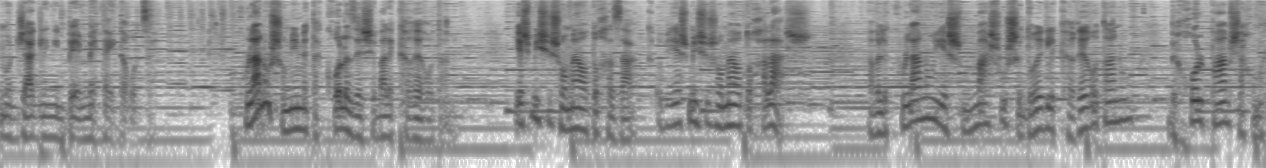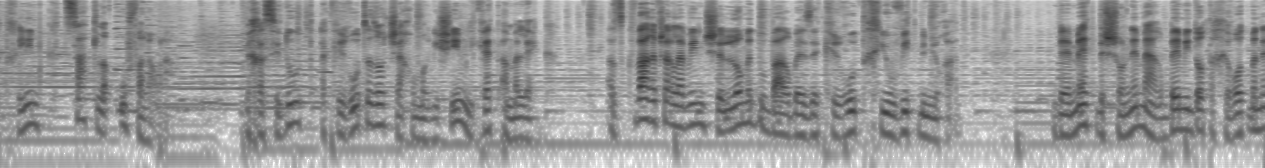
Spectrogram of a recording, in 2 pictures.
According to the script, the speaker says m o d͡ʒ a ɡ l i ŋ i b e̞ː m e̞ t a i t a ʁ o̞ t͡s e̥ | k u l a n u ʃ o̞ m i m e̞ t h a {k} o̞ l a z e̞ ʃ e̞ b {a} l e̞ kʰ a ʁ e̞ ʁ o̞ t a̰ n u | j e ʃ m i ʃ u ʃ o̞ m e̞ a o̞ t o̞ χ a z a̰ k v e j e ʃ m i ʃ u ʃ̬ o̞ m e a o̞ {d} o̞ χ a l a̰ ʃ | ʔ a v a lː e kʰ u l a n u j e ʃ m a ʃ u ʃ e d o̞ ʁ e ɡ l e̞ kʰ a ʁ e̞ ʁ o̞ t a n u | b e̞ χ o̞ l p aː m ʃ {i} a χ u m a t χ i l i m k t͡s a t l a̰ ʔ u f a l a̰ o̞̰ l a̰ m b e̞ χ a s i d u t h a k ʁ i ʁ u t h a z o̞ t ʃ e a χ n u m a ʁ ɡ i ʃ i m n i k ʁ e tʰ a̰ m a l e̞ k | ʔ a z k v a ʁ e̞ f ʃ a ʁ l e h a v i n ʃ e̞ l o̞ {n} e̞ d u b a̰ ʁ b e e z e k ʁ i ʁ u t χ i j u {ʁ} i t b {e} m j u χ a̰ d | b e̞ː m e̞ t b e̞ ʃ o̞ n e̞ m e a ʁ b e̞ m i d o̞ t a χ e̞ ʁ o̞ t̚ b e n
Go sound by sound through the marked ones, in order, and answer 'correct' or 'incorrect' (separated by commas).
incorrect, correct, incorrect, incorrect, incorrect, incorrect, incorrect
